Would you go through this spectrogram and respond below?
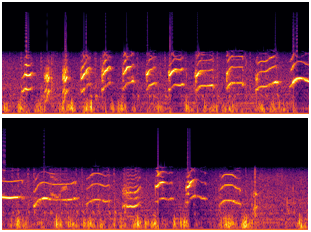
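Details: Fussy, tired three-week-old Border Collie puppies whining at play in a whelping box; clear hooked whimpers, some long drawn-out falling cries, repeated every fraction of a second over background shuffling.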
